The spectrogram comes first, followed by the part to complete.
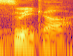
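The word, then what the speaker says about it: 萃香: The Oni Marisa is referring to is suika, and suika is also the Japanese word for watermelon, although it's written differently, but pronounced the same way.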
